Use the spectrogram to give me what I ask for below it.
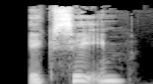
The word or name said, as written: eksem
